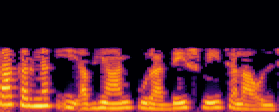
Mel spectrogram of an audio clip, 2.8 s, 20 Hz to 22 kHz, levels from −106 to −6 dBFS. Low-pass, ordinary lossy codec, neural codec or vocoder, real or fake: 3.6 kHz; none; none; real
